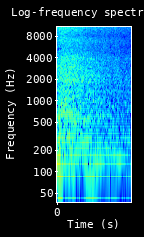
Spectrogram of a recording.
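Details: 2004 Buick LeSabre 3.8 V6 with rough idle and code P0102 (MAF circuit low frequency), snap-throttle check: revs climb and drop back smoothly with no stumble or popping; engine responds cleanly.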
